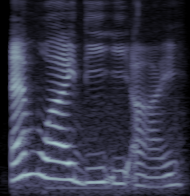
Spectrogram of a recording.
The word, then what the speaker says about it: Mydei: When that guy came out, I pronounce his name as Midday, right? Because it sounds cooler. And unfortunately, in the game, because I'm playing on English dub, they it is pronounced as my D, and I'm like, my what?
